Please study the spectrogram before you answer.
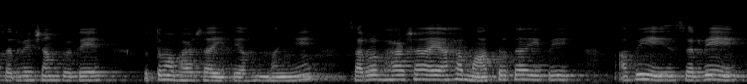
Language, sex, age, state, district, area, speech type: Sanskrit, female, 60+, Andhra Pradesh, Krishna, urban, spontaneous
